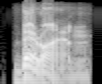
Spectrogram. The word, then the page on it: baryon: British English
